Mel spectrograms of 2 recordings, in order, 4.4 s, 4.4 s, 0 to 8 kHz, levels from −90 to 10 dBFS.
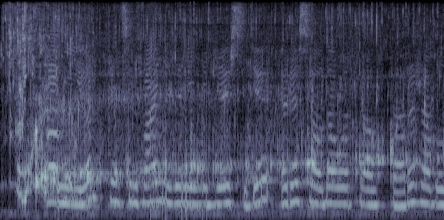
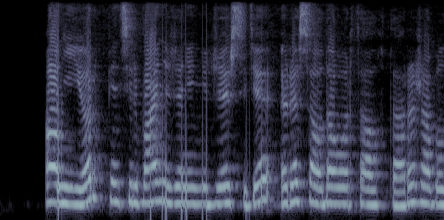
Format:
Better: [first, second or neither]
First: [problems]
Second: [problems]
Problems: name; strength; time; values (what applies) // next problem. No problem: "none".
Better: second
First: background sound (Liquid); 1 dB below the speech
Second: none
